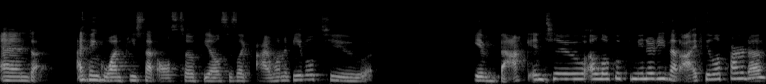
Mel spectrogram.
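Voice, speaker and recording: With a Canadian accent, a woman talks at a fairly quick pace with lively intonation in an ordinary speaking voice, and the background is quiet. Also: medium pitch for a woman. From Canada, central Alberta. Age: 20s. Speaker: trail running guide. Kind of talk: casual interview chat.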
